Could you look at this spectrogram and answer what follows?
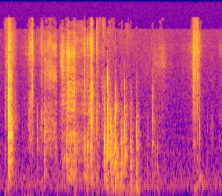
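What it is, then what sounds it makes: Glossy paper magazine pages. Fingertips turn and smooth the pages of a thick, open glossy paper magazine. Soft, bright crinkles and papery rustles come in short bursts, with a sharp flick at the start and a last brief swish near the end. The sound is quiet and thin, with almost no low end.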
